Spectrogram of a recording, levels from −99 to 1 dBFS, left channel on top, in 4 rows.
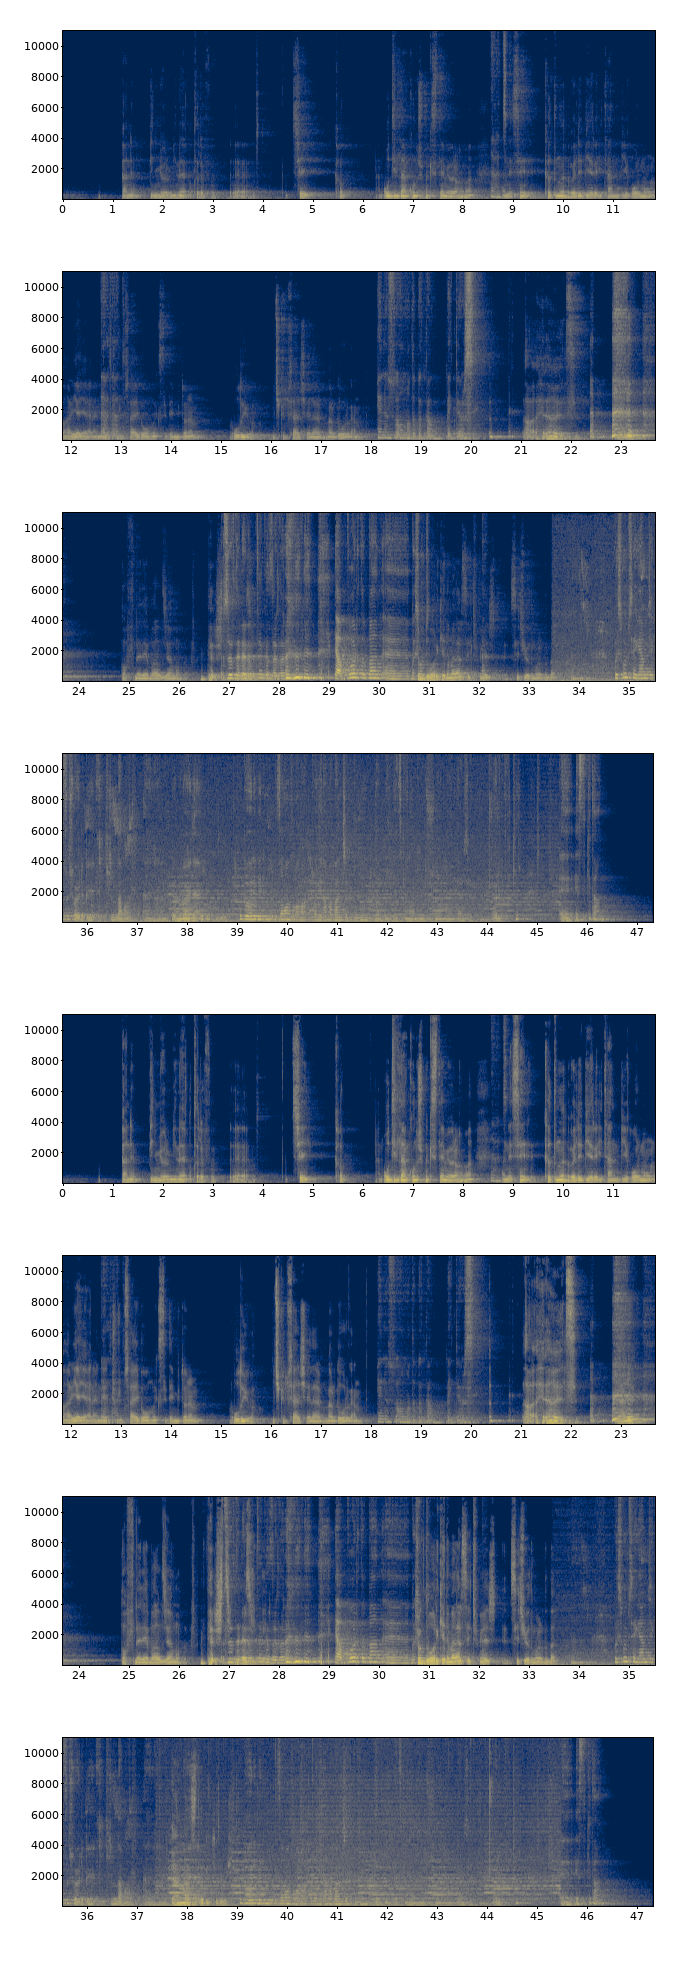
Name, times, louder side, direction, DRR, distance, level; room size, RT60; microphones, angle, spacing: voice 1, 1.2-3.1 3.3-3.9 4.6-5.1 5.4-5.7 6.3-8.3 8.8-14.6 15.2-15.7 16.0-17.9 21.0-22.2 22.9-23.4 24.9-27.8 30.7-33.6 37.7-38.9, right 6 dB, 85° right, 0.4 m, -28 dB
voice 2, 12.6-13.0 18.1-20.5 22.4-22.5 22.8-23.5 26.9-28.9 29.1-30.9 32.1-32.2 33.8-38.3 39.0-45.0 45.4-46.3, left 1 dB, 25° left, 1.5 m, -29 dB
sound 1, 33.4-44.3, left 3 dB, 60° left, 0.8 m, -44 dB
sound 2, 37.3-45.5, right 5 dB, 35° right, 1.5 m, -40 dB
28.0 x 18.0 x 5.8 m
head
